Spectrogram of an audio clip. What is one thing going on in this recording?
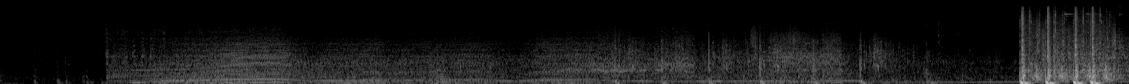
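A car engine revs and hums as the car drives over rough ground.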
